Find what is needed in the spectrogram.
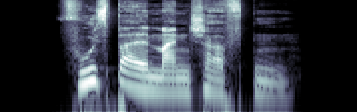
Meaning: plural of Fußballmannschaft
- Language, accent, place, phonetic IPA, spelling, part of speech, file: German, Germany, Berlin, [ˈfuːsbalˌmanʃaftn̩], Fußballmannschaften, noun, De-Fußballmannschaften.ogg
